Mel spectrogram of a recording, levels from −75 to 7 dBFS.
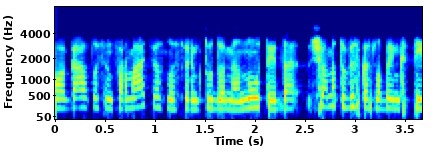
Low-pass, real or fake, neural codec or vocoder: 7.2 kHz; real; none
